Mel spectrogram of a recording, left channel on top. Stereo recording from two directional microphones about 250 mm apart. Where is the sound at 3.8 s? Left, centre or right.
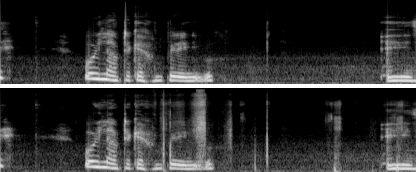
Centre.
